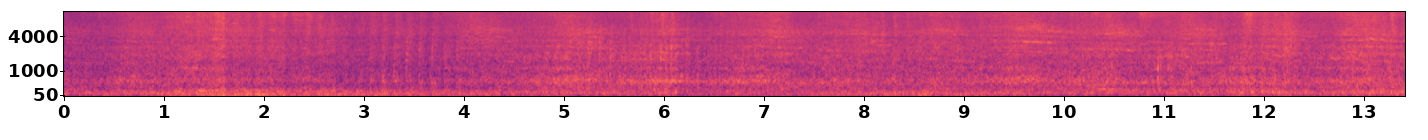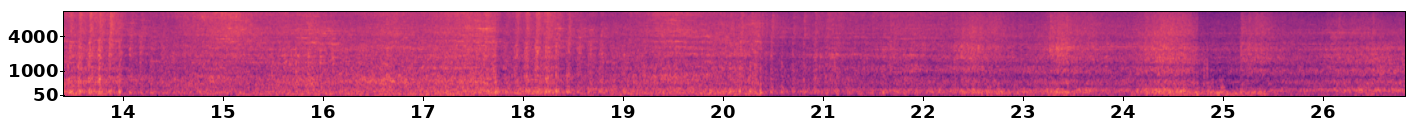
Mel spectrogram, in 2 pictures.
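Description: Double-stack intermodal container train rolling past: a steady rumble from the well cars, with rhythmic clicking as the wheels cross rail joints. It becomes a little quieter over the last several seconds as the end of the train goes by.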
